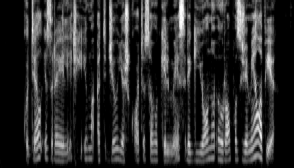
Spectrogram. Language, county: Lithuanian, Vilnius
